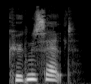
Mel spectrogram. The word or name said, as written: køkkensalt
